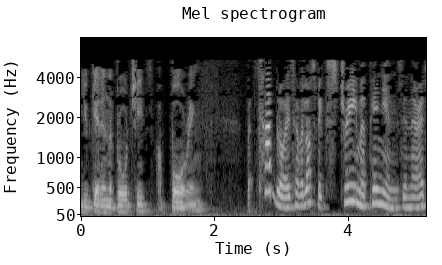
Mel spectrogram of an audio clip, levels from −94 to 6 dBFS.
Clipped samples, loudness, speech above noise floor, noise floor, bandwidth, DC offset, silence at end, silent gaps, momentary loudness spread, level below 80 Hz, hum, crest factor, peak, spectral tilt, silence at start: under 0.1%; -26 LUFS; 23 dB; -50 dBFS; 5.8 kHz; under 0.1%; 0 s; none; 14 LU; -56 dBFS; none; 20 dB; -8 dBFS; -10 dB/octave; 0 s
